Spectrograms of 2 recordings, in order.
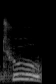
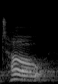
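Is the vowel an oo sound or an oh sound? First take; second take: oo; oh. First: The vowel is an oo sound. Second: The vowel is an oh sound. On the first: This was the originally intended form. "I wanted him to say too" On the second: This became the adopted form. "but he said toe"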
